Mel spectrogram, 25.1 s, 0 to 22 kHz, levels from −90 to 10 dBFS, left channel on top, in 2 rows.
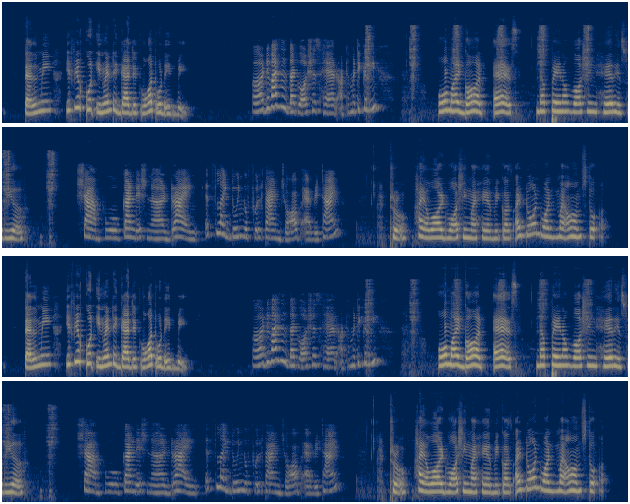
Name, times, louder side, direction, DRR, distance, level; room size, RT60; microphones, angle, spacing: voice 1, 0.5-3.7 8.7-10.2 10.7-12.9 20.3-24.6, right 2 dB, 15° right, 0.3 m, -26 dB
voice 2, 5.0-7.5 14.0-19.2, left 4 dB, 55° left, 1.1 m, -37 dB
sound 1, 7.2-7.4 8.1-8.3 9.0-9.2 9.9-10.1 10.7-10.9 11.6-11.8 12.5-12.7 13.4-13.6, left 4 dB, 30° left, 1.2 m, -45 dB
11.0 x 7.4 x 2.2 m
head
